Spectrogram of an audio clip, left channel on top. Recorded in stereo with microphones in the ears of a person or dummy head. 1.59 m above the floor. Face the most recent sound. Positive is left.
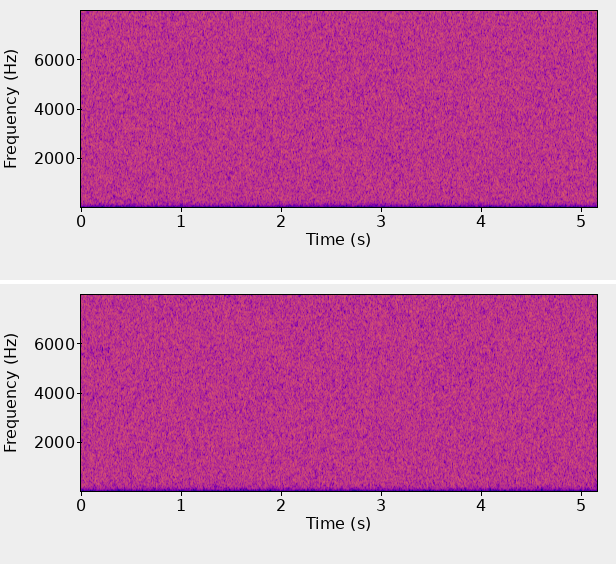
No sound to turn to.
